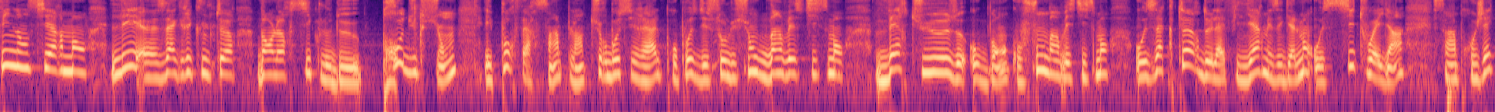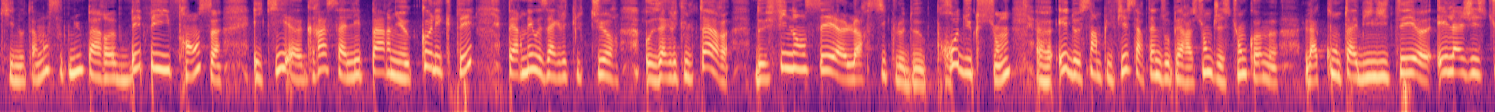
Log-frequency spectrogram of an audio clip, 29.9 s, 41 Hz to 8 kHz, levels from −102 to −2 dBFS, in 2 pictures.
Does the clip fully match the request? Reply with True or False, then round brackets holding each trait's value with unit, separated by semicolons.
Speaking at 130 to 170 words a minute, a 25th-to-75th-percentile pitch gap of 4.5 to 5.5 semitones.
True (145 wpm; 4.8 semitones)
